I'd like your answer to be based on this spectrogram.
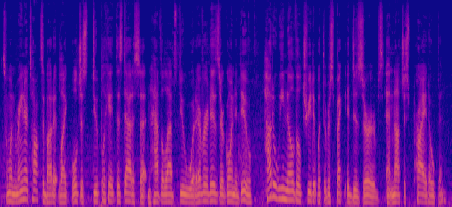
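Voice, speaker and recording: A man's voice: mid-range voice, fast, hardly any pauses, close to an everyday voice. An actor playing an earnest, conflicted young man who leads a tech program, hesitant and apologetic, in naturalistic visual novel dialogue. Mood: uneasy. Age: young adult. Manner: earnest, hesitant, self-doubting.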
